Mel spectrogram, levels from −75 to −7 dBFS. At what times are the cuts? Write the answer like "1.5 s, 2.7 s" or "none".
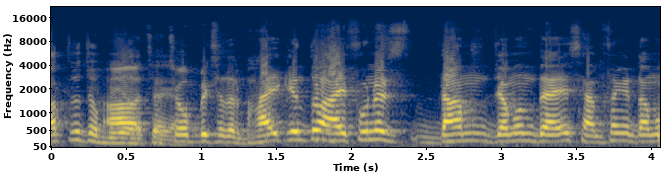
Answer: none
